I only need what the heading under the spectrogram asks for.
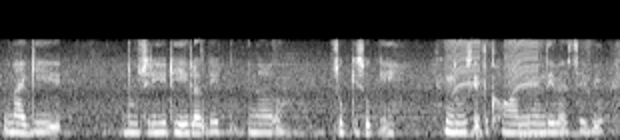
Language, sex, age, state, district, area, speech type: Dogri, female, 18-30, Jammu and Kashmir, Jammu, urban, spontaneous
